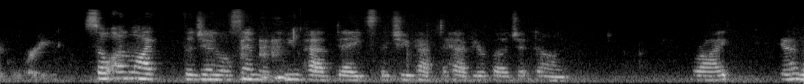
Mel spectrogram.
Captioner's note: clears throat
